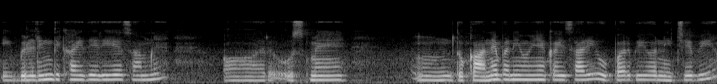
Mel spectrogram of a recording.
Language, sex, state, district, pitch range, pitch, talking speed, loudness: Hindi, female, Uttar Pradesh, Jalaun, 200-220 Hz, 210 Hz, 175 wpm, -20 LUFS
